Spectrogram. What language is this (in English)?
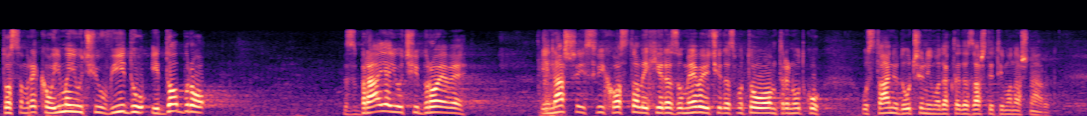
Serbian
